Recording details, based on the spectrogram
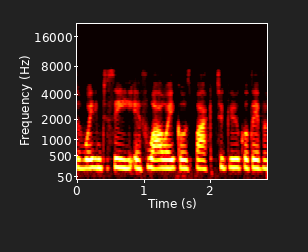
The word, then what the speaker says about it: Huawei: Huawei P50 will have Google installed.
